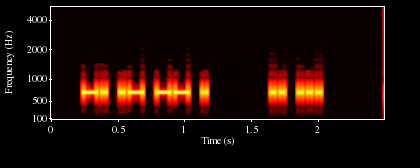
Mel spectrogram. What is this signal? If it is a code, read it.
Morse code, heard as a keyed tone, about 34 wpm, 700 Hz. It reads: NAME IS
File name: UK MASTER QSOs TRAINING / 35WPM / UK MASTER QSOs 0042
